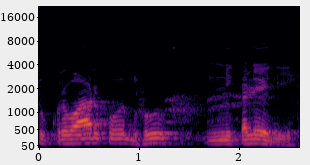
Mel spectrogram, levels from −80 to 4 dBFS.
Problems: low volume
